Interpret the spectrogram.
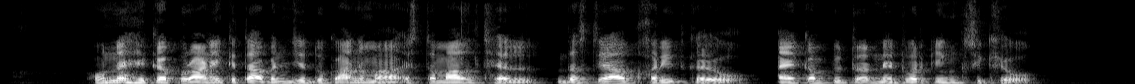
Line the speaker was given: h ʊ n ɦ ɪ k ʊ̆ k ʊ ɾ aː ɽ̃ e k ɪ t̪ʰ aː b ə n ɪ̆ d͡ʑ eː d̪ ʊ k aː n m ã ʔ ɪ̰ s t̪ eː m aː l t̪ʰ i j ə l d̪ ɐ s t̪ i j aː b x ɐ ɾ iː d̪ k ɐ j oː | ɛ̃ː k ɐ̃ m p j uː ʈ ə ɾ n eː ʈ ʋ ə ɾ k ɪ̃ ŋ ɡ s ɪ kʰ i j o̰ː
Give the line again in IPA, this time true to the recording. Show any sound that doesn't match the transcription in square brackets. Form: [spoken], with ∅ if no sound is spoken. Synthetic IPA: h ʊ n ɦ ɪ k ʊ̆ [p] ʊ ɾ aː ɽ̃ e k ɪ [t̪] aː b ə n ɪ̆ d͡ʑ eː d̪ ʊ k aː n m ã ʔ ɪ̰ s t̪ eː m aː l t̪ʰ i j ə l d̪ ɐ s t̪ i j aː b x ɐ ɾ iː d̪ k ɐ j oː | ɛ̃ː k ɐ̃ m p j uː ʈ ə ɾ n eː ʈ ʋ ə ɾ k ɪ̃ ŋ ɡ s ɪ kʰ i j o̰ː

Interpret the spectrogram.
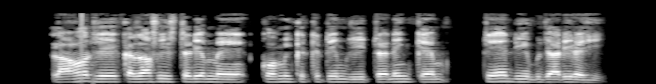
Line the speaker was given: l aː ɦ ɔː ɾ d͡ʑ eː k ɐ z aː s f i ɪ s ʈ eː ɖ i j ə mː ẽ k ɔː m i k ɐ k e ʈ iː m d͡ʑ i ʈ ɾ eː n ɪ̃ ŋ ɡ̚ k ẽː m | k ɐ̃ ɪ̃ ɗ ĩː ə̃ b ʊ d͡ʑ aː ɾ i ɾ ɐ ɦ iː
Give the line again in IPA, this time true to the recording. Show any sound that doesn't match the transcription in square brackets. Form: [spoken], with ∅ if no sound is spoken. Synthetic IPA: l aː ɦ ɔː ɾ d͡ʑ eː k ɐ z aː [∅] f i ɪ s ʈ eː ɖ i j ə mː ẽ k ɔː m i k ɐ k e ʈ iː m d͡ʑ [iː] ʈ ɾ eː n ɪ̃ ŋ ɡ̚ k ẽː m | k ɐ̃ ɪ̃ ɗ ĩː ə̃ b ʊ d͡ʑ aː ɾ i ɾ ɐ ɦ iː

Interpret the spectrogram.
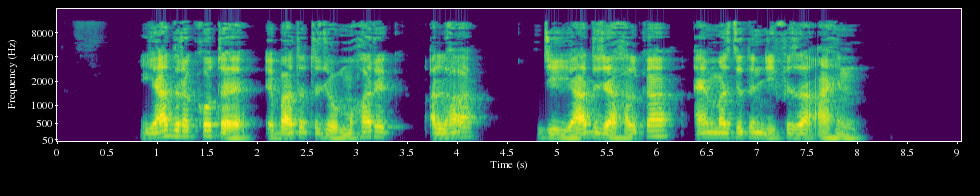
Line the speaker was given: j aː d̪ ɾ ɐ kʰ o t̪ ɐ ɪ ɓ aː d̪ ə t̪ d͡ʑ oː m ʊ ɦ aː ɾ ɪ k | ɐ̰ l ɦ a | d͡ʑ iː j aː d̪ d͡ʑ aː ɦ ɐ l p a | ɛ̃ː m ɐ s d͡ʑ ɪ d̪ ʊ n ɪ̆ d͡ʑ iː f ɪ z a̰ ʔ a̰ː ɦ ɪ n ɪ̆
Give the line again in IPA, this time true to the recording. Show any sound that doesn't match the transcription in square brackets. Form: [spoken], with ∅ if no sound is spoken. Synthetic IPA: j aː d̪ ɾ ɐ kʰ o t̪ ɐ ɪ [b] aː d̪ ə t̪ d͡ʑ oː m ʊ ɦ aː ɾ ɪ k | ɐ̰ l ɦ a | d͡ʑ iː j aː d̪ d͡ʑ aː ɦ ɐ l [k] a | ɛ̃ː m ɐ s d͡ʑ ɪ d̪ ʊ n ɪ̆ d͡ʑ iː f ɪ z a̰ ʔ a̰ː ɦ ɪ n ɪ̆

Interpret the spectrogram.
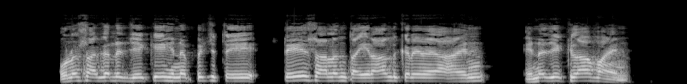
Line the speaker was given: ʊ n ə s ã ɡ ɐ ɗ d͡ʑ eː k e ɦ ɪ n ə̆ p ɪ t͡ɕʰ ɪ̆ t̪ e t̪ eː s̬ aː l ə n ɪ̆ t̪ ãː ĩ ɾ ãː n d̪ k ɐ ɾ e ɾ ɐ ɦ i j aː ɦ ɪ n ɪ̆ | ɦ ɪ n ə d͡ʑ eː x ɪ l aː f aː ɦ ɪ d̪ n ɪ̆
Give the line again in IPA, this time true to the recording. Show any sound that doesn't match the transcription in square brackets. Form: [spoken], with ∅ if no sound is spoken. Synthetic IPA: ʊ n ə s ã ɡ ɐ ɗ d͡ʑ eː k e ɦ ɪ n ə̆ p ɪ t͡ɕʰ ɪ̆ t̪ e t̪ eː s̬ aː l ə n ɪ̆ t̪ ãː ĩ ɾ ãː n d̪ k ɐ ɾ e ɾ ɐ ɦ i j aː ɦ ɪ n ɪ̆ | ɦ ɪ n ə d͡ʑ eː x ɪ l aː f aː ɦ ɪ [∅] n ɪ̆

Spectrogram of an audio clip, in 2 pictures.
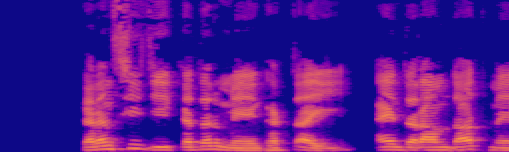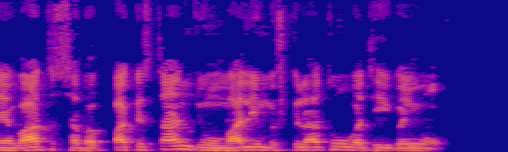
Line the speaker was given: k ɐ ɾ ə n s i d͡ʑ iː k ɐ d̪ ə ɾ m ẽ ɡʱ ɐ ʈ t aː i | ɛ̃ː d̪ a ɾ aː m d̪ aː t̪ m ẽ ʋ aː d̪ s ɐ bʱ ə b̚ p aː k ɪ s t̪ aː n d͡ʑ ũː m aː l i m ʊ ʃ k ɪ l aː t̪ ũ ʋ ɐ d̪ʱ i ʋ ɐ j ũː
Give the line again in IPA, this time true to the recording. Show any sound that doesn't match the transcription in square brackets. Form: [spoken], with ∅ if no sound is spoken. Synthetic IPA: k ɐ ɾ ə n s i d͡ʑ iː k ɐ d̪ ə ɾ m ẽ ɡʱ ɐ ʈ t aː i | ɛ̃ː d̪ [ɐ] ɾ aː m d̪ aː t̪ m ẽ ʋ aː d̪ s ɐ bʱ ə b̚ p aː k ɪ s t̪ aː n d͡ʑ ũː m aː l i m ʊ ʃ k ɪ l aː t̪ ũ ʋ ɐ d̪ʱ i ʋ ɐ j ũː

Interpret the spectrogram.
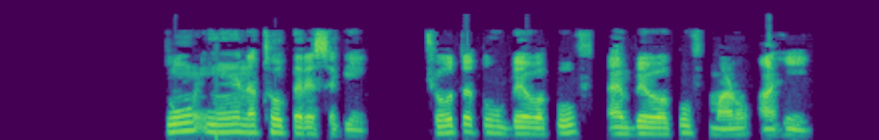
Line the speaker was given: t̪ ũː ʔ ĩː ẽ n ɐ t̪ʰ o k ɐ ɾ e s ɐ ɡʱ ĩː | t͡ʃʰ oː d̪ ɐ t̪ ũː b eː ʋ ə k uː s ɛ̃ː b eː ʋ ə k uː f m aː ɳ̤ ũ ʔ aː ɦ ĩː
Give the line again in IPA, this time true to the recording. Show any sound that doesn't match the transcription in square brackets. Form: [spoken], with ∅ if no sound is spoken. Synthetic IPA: t̪ ũː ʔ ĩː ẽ n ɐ t̪ʰ o k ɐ ɾ e s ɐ ɡʱ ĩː | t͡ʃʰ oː [t̪] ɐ t̪ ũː b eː ʋ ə k uː [f] ɛ̃ː b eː ʋ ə k uː f m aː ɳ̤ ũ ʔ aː ɦ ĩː

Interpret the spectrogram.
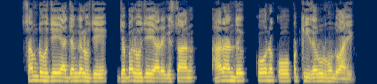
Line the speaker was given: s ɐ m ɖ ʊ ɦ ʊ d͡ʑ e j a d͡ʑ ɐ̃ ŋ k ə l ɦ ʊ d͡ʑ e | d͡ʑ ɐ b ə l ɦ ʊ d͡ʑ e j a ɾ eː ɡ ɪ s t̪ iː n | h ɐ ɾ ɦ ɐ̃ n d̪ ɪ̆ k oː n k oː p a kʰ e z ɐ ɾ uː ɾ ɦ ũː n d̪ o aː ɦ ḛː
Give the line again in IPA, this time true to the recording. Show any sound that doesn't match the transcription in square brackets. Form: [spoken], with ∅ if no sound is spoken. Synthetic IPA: s ɐ m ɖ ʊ ɦ ʊ d͡ʑ e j a d͡ʑ ɐ̃ ŋ [ɡ] ə l ɦ ʊ d͡ʑ e | d͡ʑ ɐ b ə l ɦ ʊ d͡ʑ e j a ɾ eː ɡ ɪ s t̪ [aː] n | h ɐ ɾ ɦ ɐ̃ n d̪ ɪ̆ k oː n k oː p [ɐ] kʰ [i] z ɐ ɾ uː ɾ ɦ ũː n d̪ o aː ɦ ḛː

